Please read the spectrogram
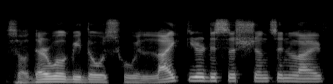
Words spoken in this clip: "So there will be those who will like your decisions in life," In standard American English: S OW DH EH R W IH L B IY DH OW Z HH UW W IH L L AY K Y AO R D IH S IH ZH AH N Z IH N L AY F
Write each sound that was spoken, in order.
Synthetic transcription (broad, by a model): S OW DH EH R W IH L B IY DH OW S HH UW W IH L L AY K Y AO R D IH S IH SH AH N S IH N L AY F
